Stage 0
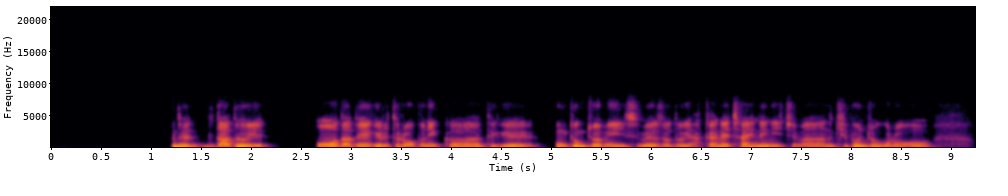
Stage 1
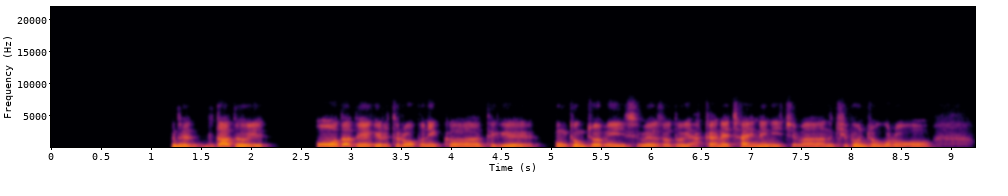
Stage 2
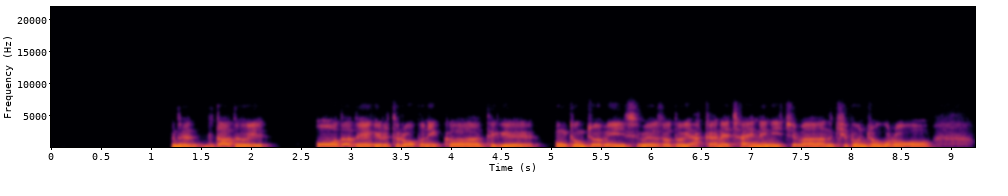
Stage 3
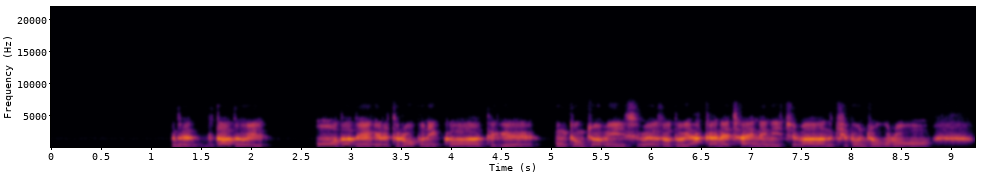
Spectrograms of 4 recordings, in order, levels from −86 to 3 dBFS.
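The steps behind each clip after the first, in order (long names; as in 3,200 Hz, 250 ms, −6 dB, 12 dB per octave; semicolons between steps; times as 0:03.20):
bass and treble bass −15 dB, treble −12 dB; in parallel at −1 dB: downward compressor, threshold −33 dBFS, peak gain reduction 15.5 dB
brickwall limiter −19.5 dBFS, peak gain reduction 10.5 dB; high-frequency loss of the air 90 metres; level +3.5 dB
high-pass with resonance 1,400 Hz, resonance Q 7.6; level −4 dB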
